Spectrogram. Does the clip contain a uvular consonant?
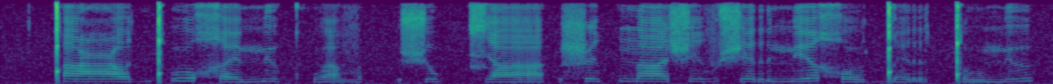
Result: yes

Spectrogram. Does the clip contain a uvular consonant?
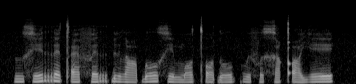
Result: yes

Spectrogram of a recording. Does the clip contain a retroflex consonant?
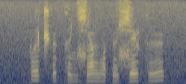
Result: yes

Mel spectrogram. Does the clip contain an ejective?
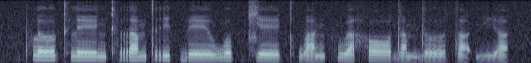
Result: no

